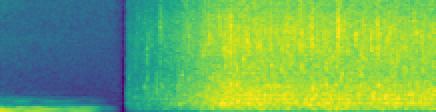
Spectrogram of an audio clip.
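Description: A small brook flows through summer countryside at Pudasjärvi, Finland. A steady, broad rush of water starts abruptly after a short passage of music and carries on evenly, with no voices.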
